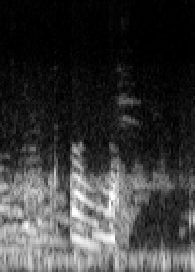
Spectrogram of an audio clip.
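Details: Newborn Beetal goat kid, healthy and just born to a slightly weak household goat in a village: a short, wavering, harmonic bleat lasting about half a second, over a low background murmur.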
